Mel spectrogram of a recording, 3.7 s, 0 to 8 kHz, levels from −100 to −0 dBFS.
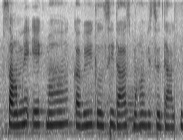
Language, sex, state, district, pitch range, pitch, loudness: Hindi, female, Chhattisgarh, Balrampur, 215-235 Hz, 225 Hz, -20 LUFS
